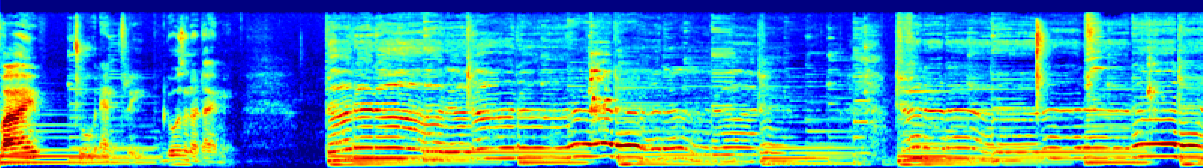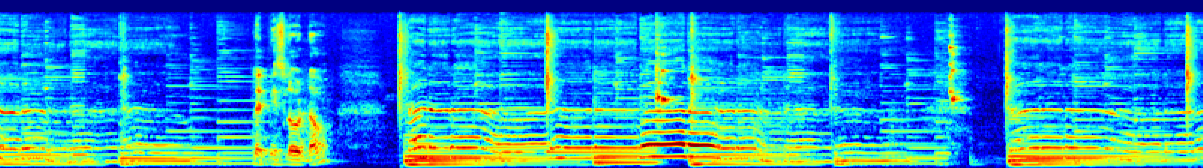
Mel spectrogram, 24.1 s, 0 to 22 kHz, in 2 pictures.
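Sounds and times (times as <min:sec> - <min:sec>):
fingerpicked acoustic guitar: 0:00.0 - 0:01.8, 0:03.2 - 0:24.0
man singing: 0:03.3 - 0:08.1, 0:09.0 - 0:15.2, 0:16.0 - 0:21.5, 0:22.1 - 0:24.0.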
